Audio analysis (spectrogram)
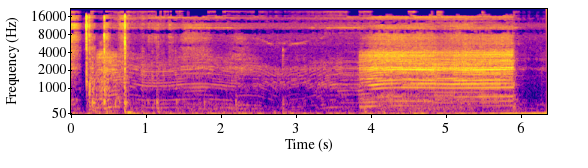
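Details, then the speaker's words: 1999 Honda Odyssey HVAC mode door actuator after clipping a wire (owner suspects shorted rear defroster circuit shut down the control module): quieter actuator motor hums about two seconds as door travels, stops cleanly; working normally. "that works and then we'll turn this one that one's a lot quieter but I can hear it moving"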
